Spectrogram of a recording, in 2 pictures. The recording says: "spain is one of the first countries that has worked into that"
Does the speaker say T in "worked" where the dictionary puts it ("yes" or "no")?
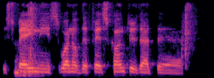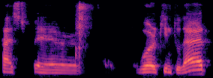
no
